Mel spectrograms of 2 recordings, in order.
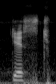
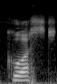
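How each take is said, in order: First: गेस्ट with a short E; silent U demo. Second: गोस्ट with an O sound; wrong pronunciation. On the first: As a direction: say गेस्ट, not गोस्ट. (गेस्ट, ए की आवाज़ से) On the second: (गोस्ट, गलत ओ की आवाज़) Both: Shown as a demonstration. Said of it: "गोस्ट नहीं बोलते हो".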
